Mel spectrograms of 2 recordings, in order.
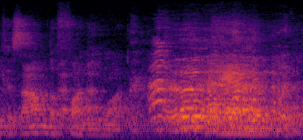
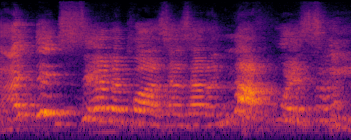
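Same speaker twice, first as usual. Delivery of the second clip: mom voice; 5 dB louder than usual. Retold or imitated. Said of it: "My mom would be like".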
